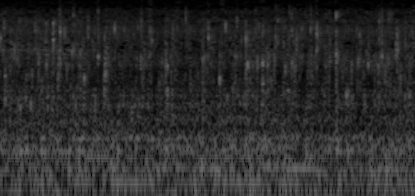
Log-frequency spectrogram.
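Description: Chicken and potato curry simmering in an aluminium kadai: the sauce bubbling with many small pops over a steady hiss.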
